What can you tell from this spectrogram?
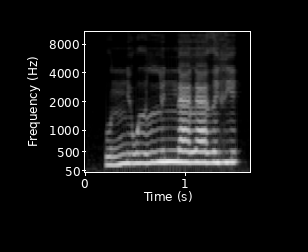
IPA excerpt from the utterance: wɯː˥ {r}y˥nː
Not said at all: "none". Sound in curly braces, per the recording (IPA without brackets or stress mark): lː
